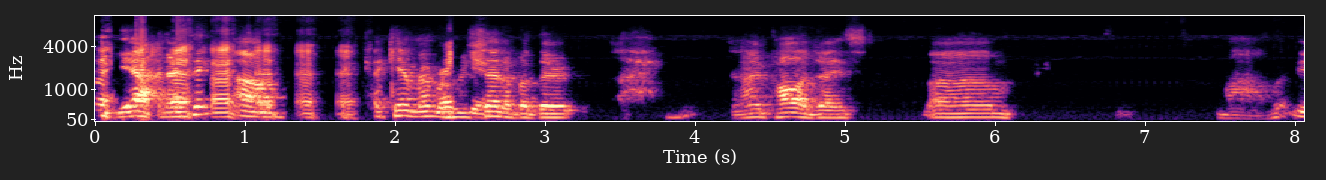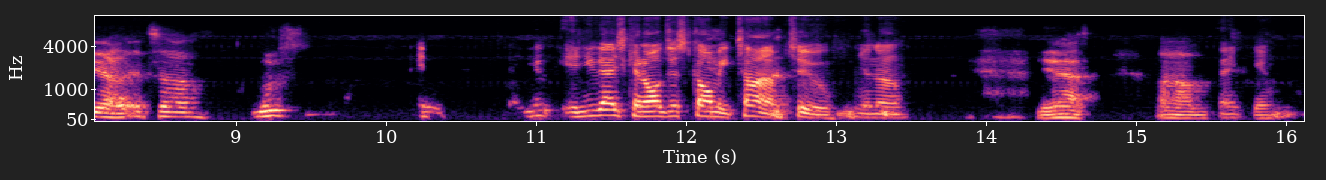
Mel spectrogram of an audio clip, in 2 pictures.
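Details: Adult man with aphasia after three strokes, the first on September 26, 2011. He initially could not read, write or speak well, and his grammar and syntax were damaged. He had seven months of speech therapy plus an aphasia group, and his speech greatly improved over ten years. Aphasia.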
